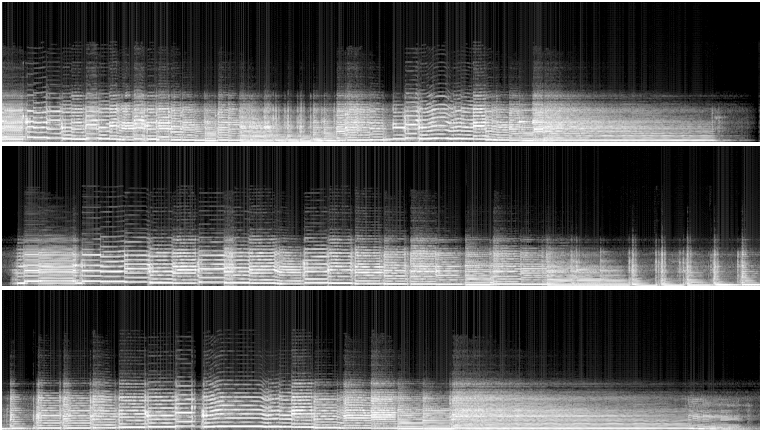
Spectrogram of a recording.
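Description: Distorted electric guitar plays a pentatonic lick with fast bending runs and a closing double stop, loud and continuous with a brief gap near seven seconds and heavy effects.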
